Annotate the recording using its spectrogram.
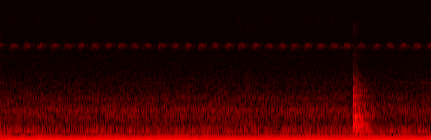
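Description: A cricket chirping in a steady, fast, high-pitched pulse in the background. Near the end comes one short light clack, as the turntable's clear plastic dust cover is closed.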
